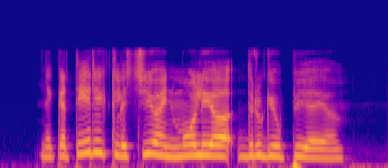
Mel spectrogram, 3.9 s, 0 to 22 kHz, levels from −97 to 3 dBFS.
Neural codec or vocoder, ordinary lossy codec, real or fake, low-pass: none; none; real; 7.2 kHz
